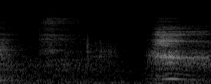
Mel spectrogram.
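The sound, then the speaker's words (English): Heavy, breathless exhales, two noisy puffs a second apart, the second louder and longer, from someone panting hard after a rowing sprint, with no talking. “We're all puffing, we're all panting.”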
